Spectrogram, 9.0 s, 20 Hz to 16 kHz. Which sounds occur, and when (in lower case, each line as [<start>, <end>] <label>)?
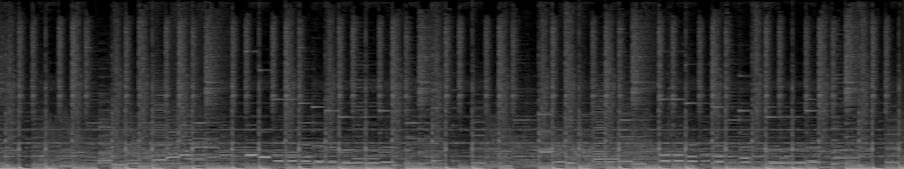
[0.00, 9.04] music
